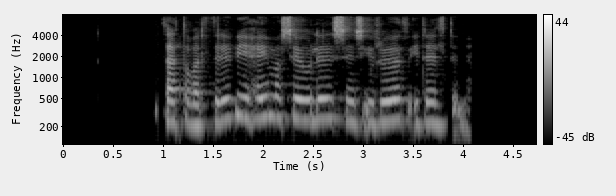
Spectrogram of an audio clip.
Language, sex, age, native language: Icelandic, female, 50-59, Icelandic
